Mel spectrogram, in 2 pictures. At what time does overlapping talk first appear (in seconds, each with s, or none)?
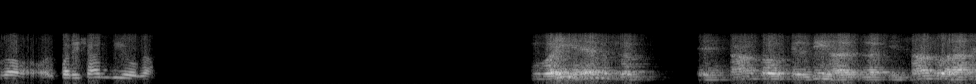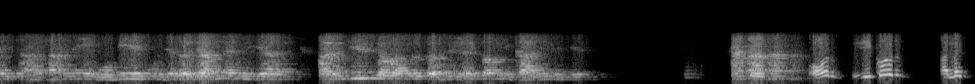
13.5 s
